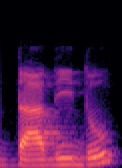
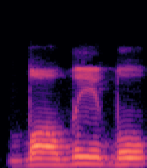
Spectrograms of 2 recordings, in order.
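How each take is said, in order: First: Said in the usual way. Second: "বদিদু" as three heavy, thickened d syllables, do-di-du; longer, fuller d sounds in "বদিদু"; দদ উচ্চারণ. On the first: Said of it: "আমি আগে দাল উচ্চারণ করবো". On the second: Shown as a demonstration. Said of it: "এরপর দদ উচ্চারণ করবো". ("বদিদু" দদের মোটা উচ্চারণে)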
